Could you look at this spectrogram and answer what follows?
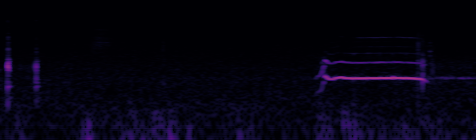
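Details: A Common Loon on Lake Nubanusit, Nelson, New Hampshire, gives one sustained mournful note lasting about a second. It swoops up briefly, then holds a steady pitch. Before it comes near silence with a few faint clicks.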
